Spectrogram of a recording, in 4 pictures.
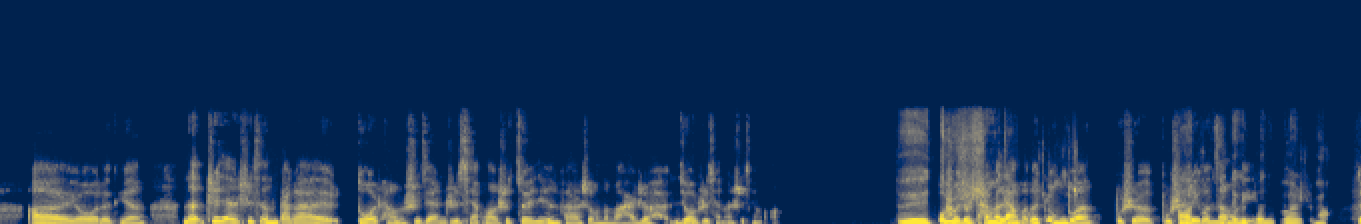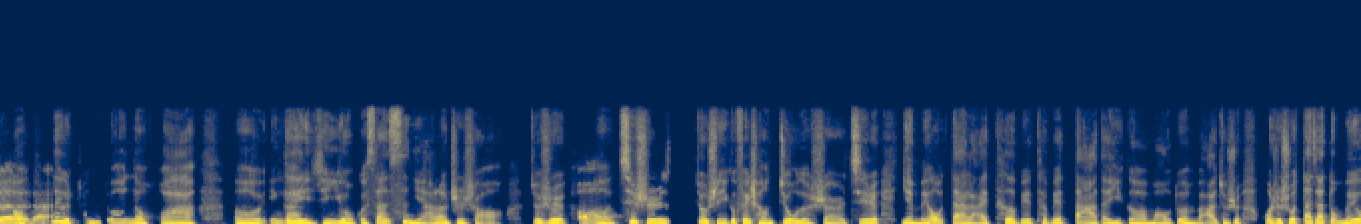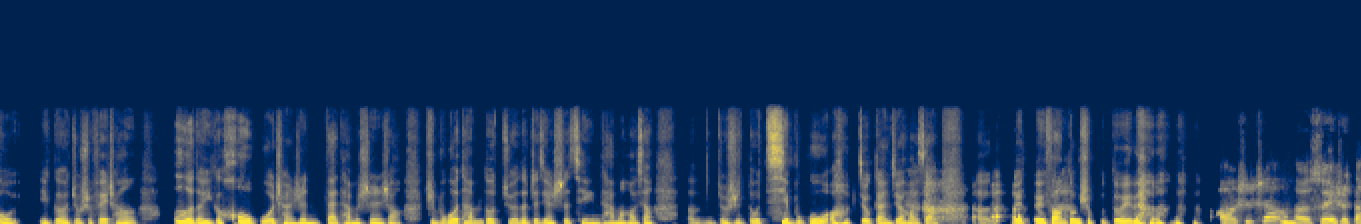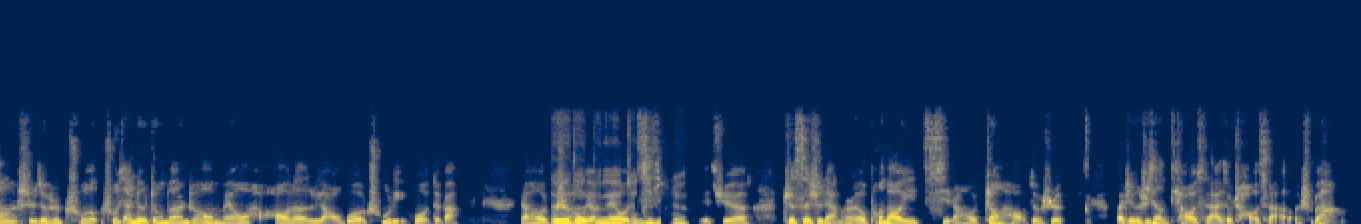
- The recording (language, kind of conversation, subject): Chinese, advice, 如何在朋友聚会中妥善处理争吵或尴尬，才能不破坏气氛？
- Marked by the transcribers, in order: tapping; chuckle; chuckle; tsk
